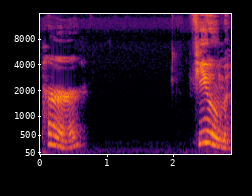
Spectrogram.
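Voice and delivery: Per and fume said as two separate beats with a pause; syllable by syllable. Shown as a demonstration. Teacher splits perfume into syllables for students. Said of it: "Get the first part with the er".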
